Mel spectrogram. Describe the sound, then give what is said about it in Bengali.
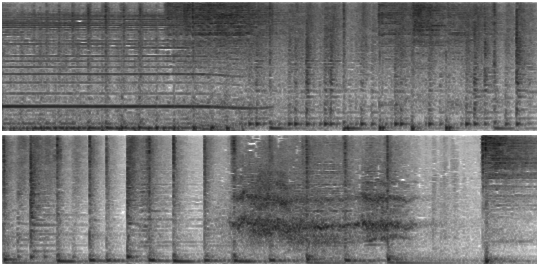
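Car brakes screeching as tires skid, preceded by a long dense run of sharp repeated clattering hits and a brief high whine, building to a harsh squealing burst near the end before cutting off abruptly. “এই ব্রেকের আওয়াজটা শোনার পর অনেকেই কয়েক minute হয়তো ভাববে কেন আমার অ্যালবামটা ব্রেক কষে শেষ হলো।”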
